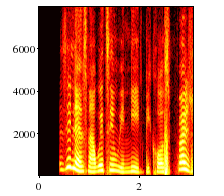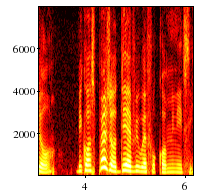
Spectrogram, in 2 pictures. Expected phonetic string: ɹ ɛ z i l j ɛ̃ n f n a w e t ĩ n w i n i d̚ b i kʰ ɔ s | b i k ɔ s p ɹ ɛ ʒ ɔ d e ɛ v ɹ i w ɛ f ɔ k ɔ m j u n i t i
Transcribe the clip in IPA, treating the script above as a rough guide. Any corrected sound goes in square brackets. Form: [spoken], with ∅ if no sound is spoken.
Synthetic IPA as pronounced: ɹ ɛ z i l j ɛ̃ n [s] n a w e t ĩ n w i n i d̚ b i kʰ ɔ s | b i k ɔ s p ɹ ɛ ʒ ɔ d e ɛ v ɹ i w ɛ f ɔ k ɔ m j u n i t i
